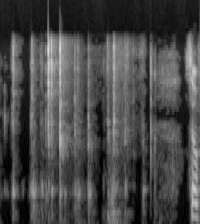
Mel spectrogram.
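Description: Irregular plastic clicks and rattles from a paper trimmer's blade cartridge being worked off the rail while the straight blade is swapped for a wave decorative blade.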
